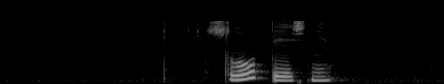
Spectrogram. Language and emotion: Russian, neutral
